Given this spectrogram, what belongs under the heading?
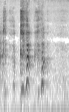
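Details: Baby boy imitating a cough on purpose: a couple of short, voiced fake coughs rather than illness.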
